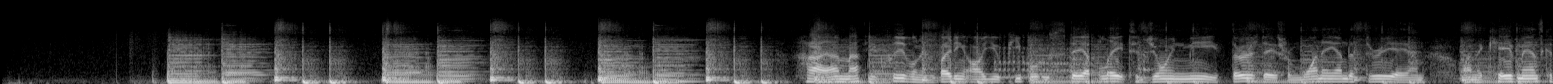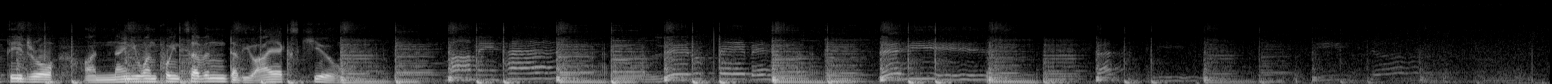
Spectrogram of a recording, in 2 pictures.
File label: Show Promo; Stay Up Late; Caveman's Cathedral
